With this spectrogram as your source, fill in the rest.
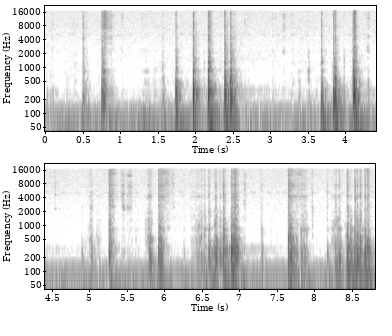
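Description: A wooden-handled metal chisel chips and knocks at a solid white plaster ammonite fossil excavation block held in the hand. Short, dry knocks and taps come in uneven bursts with almost no ring, over a steady low hum.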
